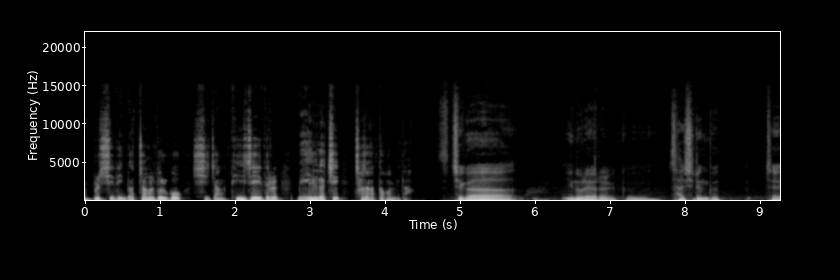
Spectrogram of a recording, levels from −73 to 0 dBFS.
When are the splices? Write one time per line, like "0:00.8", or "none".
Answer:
0:01.4
0:04.5
0:07.7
